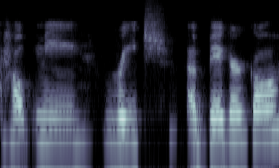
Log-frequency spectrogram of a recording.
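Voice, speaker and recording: With an American accent, this woman's pitch varies in an ordinary way. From Las Vegas, US. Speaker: sports broadcaster. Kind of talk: interview. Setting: at home on the couch. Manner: soft-spoken; halting.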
